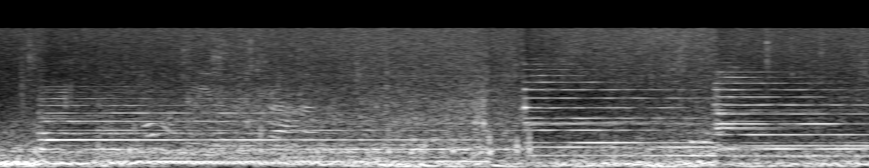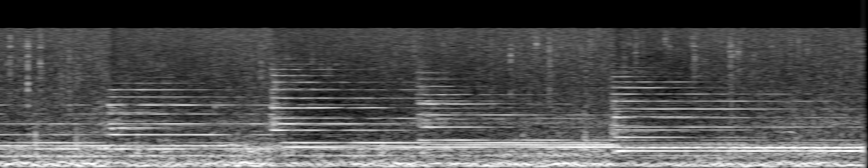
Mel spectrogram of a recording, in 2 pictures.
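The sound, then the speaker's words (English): The bells of Shandon church, rung by pulling ropes, ring out loudly in a steady sequence of strikes about a second and a half apart, their tones overlapping and lingering over a constant hiss like rain. “We'll have a listen to his audio on the bells of Shandon after the break.”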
